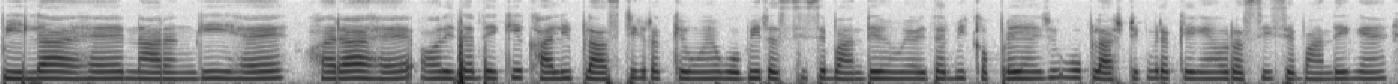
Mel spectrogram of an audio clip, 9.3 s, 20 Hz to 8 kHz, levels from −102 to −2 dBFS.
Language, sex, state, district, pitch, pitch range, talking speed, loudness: Hindi, female, Uttar Pradesh, Jyotiba Phule Nagar, 235 Hz, 230-245 Hz, 250 wpm, -26 LUFS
